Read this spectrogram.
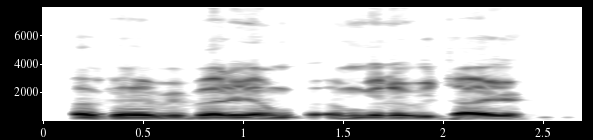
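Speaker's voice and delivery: very low-pitched, soft delivery. Showing Tipton the correct way to say it as he comes out to the stage, Aaron Rodgers impression. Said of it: "you have to say it correctly... You got to work on your Aaron Rodgers".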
